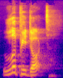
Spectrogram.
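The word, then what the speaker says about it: Lappidoth: Deborah, the wife of Lippidot, that's how you pronounce that name, was a prophet who was judging Israel at that time.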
